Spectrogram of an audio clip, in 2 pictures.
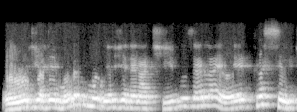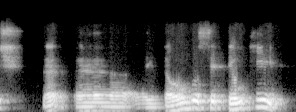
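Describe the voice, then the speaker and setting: Slow Brazilian man on a video call. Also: sits high, animated. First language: Portuguese. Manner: slow, apologetic, with fillers. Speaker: course participant. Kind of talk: online class presentation. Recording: dull video call audio.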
